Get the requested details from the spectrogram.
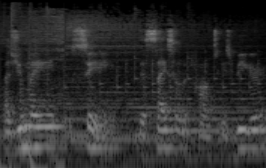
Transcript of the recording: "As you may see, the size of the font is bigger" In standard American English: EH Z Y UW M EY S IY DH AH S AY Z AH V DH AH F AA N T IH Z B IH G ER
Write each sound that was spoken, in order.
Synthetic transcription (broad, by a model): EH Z Y UW M EY S IY DH AH S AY S AH V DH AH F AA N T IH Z B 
